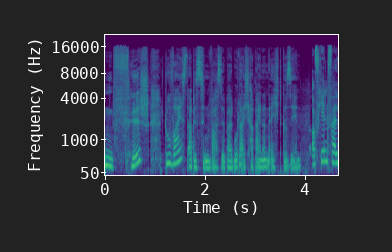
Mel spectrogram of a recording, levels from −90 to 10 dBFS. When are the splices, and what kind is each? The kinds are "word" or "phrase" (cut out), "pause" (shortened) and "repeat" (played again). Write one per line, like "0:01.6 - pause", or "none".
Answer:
0:01.7 - word
0:02.6 - word
0:03.0 - phrase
